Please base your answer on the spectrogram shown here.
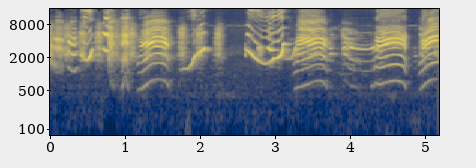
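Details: Rose-ringed parakeet, called a desi or ringneck parrot, talking: a fast string of slurred, speech-like syllables with swooping, harmonic-rich tones, brief pauses between phrases, and some sharper high whistled notes.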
